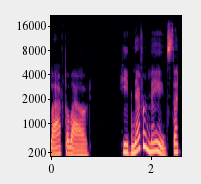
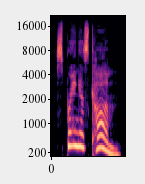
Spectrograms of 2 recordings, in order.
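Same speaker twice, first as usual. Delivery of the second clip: excited announcement; 11 semitones higher, slower than usual. A narrator's reading. Mary bursts in with news.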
